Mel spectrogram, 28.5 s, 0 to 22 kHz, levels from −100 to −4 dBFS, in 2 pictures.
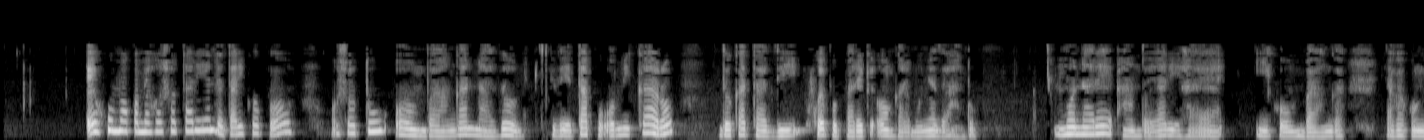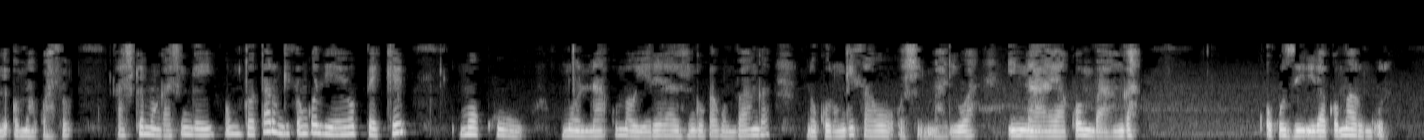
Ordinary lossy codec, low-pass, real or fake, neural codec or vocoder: MP3, 24 kbps; 7.2 kHz; real; none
